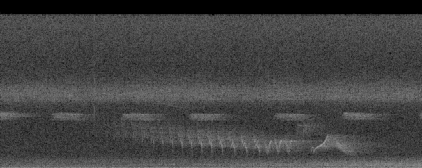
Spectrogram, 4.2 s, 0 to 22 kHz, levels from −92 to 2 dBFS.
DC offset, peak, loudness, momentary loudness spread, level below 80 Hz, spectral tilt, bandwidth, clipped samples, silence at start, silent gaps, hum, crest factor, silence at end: under 0.1%; -24 dBFS; -38 LUFS; 4 LU; -50 dBFS; -2 dB/octave; over 20 kHz; under 0.1%; 0 s; none; none; 16 dB; 0 s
